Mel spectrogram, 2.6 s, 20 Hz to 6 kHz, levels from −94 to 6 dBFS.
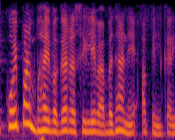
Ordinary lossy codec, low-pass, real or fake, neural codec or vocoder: Opus, 32 kbps; 5.4 kHz; real; none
